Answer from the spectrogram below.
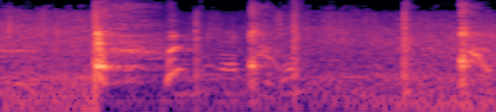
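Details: Acted cough in a prank faking coughing up blood at a coffee stall, outdoors: a few short, forced cough bursts with throat noise between; not real illness.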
